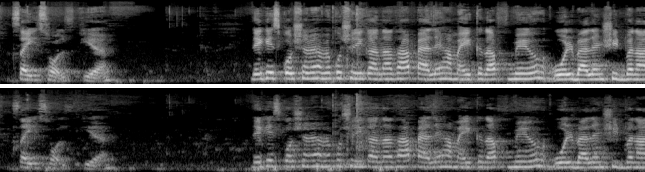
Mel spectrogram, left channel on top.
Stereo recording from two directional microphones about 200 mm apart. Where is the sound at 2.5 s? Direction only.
35° left (ahead or behind).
